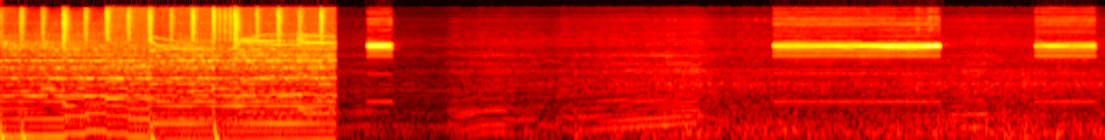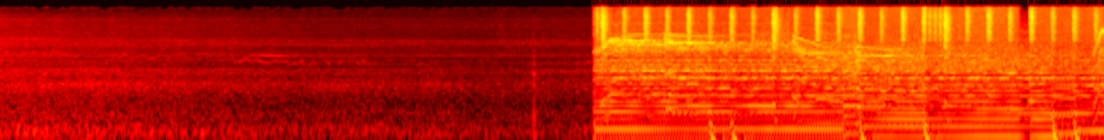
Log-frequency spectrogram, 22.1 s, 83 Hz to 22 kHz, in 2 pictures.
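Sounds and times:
motorcycle engine accelerating: 0:01.4 - 0:08.1
wind and road noise: 0:03.4 - 0:17.0
vehicle horn: 0:03.6 - 0:04.0, 0:07.7 - 0:09.5, 0:10.3 - 0:11.1.

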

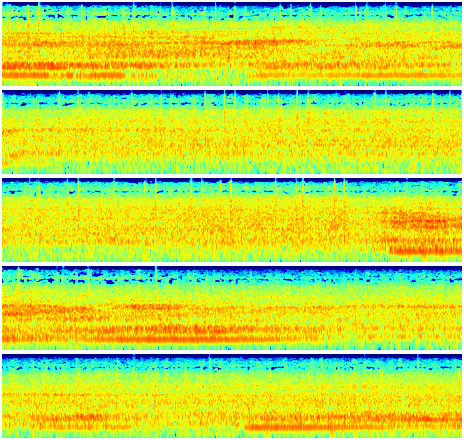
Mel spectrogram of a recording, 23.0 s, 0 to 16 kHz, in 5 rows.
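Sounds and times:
model train steam whistle: 0:00.0 - 0:05.2, 0:12.9 - 0:20.0, 0:20.8 - 0:23.0
train rumbling on track: 0:00.0 - 0:23.0.

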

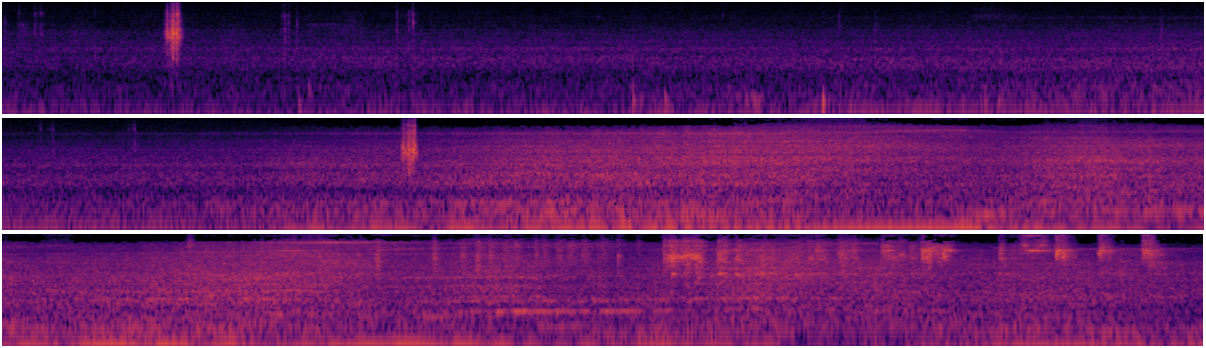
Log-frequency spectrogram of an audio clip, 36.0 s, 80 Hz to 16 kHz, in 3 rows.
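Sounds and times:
diesel engine drone: 0:00.0 - 0:36.0
wheels hissing on rails: 0:19.2 - 0:36.0.

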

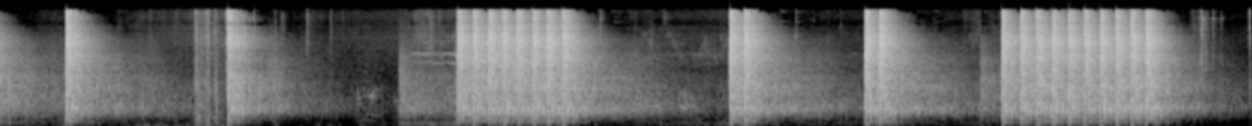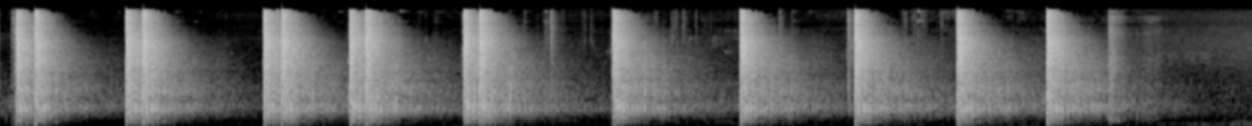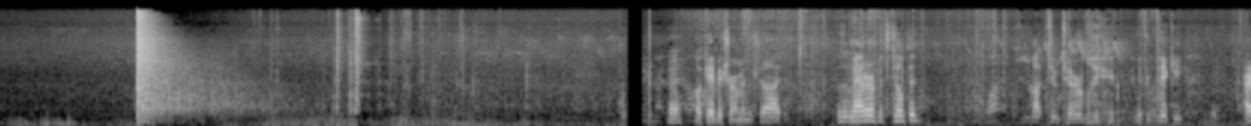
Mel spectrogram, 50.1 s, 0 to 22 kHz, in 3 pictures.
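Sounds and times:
rifle gunfire with echo: 0:00.0 - 0:01.9, 0:06.1 - 0:08.6, 0:09.7 - 0:16.0, 0:16.9 - 0:19.6, 0:20.2 - 0:23.9, 0:24.8 - 0:25.7, 0:26.6 - 0:31.5, 0:35.2 - 0:36.5.

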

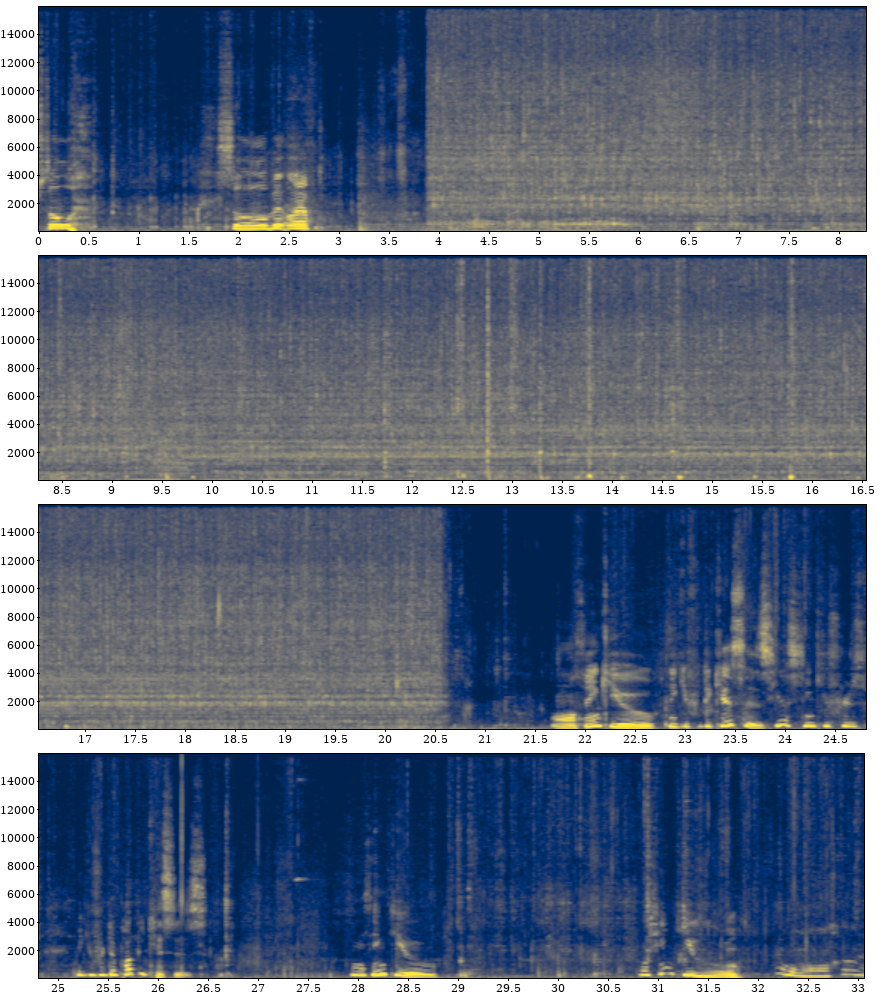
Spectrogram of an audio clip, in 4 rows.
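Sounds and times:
puppies feeding clicks on bowl: 0:11.6 - 0:17.6.

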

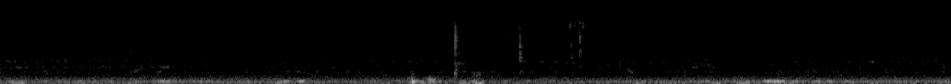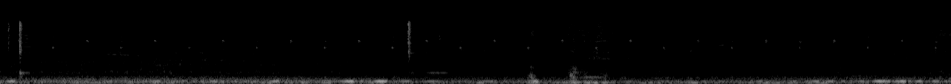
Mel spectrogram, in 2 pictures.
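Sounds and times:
car engine and tyre rumble: 0:00.0 - 0:19.0
turn indicator ticking: 0:04.0 - 0:06.9, 0:09.2 - 0:19.0.

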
